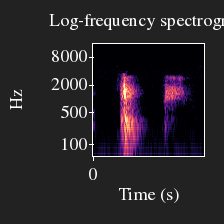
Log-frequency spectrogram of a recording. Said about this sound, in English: Wait till I close this door.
